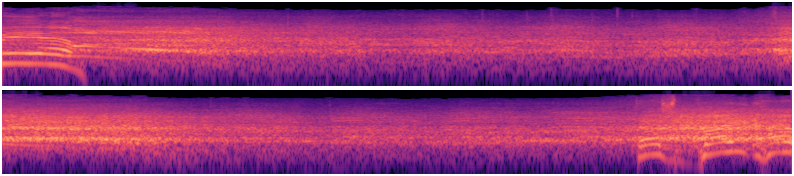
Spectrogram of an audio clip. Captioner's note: crowd chatter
